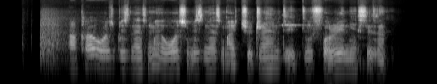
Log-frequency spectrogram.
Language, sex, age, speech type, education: Nigerian Pidgin, male, 15-29, spontaneous, tertiary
